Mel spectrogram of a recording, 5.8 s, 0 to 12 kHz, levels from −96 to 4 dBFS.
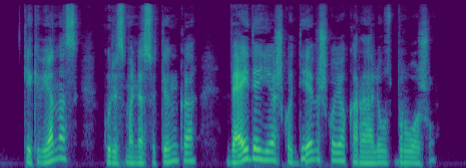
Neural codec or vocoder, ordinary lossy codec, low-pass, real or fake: none; AAC, 48 kbps; 10.8 kHz; real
